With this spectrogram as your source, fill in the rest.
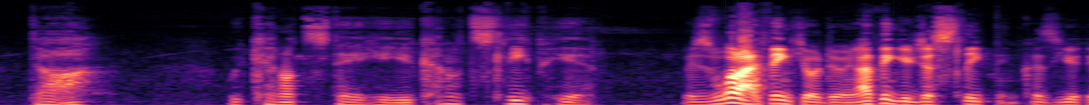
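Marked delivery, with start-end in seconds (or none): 0.2-3.0 hushed, urgent, pressing whisper. Voicing a character waking a sleeping companion: whispered urgent voice. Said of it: "I say in a, in a whispered, uh, urgent voice".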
